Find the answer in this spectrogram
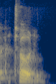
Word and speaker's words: Pataudi: How do you pronounce the name again? Tiger Pataudi.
